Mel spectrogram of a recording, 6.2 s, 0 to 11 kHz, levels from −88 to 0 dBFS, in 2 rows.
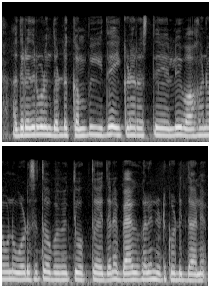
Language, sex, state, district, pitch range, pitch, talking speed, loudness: Kannada, male, Karnataka, Bellary, 160-170 Hz, 165 Hz, 165 wpm, -16 LUFS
